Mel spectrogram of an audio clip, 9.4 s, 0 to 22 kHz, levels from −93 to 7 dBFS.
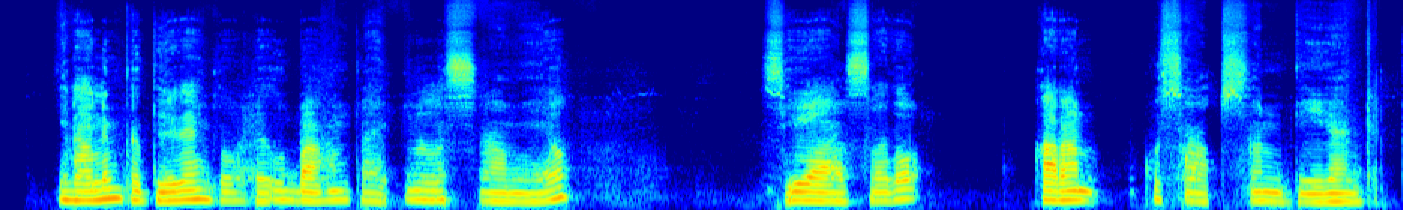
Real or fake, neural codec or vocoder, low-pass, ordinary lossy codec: fake; codec, 44.1 kHz, 1.7 kbps, Pupu-Codec; none; none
